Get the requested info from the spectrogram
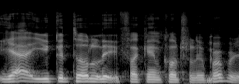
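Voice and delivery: ordinary talk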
